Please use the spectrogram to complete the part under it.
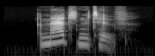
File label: "imaginative", voice spelling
